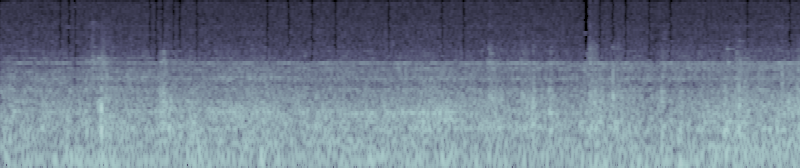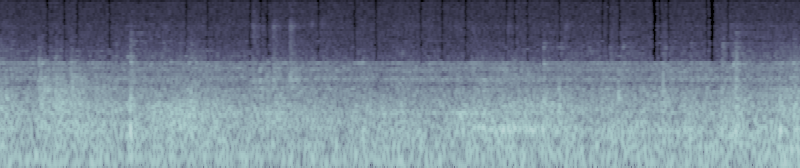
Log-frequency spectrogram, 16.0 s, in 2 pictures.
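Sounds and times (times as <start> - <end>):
muffled freight cars rumbling: 0.0 - 16.0
faint clicks: 4.8 - 11.3.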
